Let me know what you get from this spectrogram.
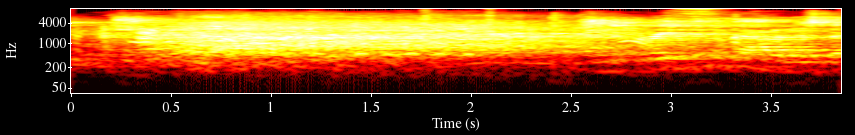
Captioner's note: laughter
